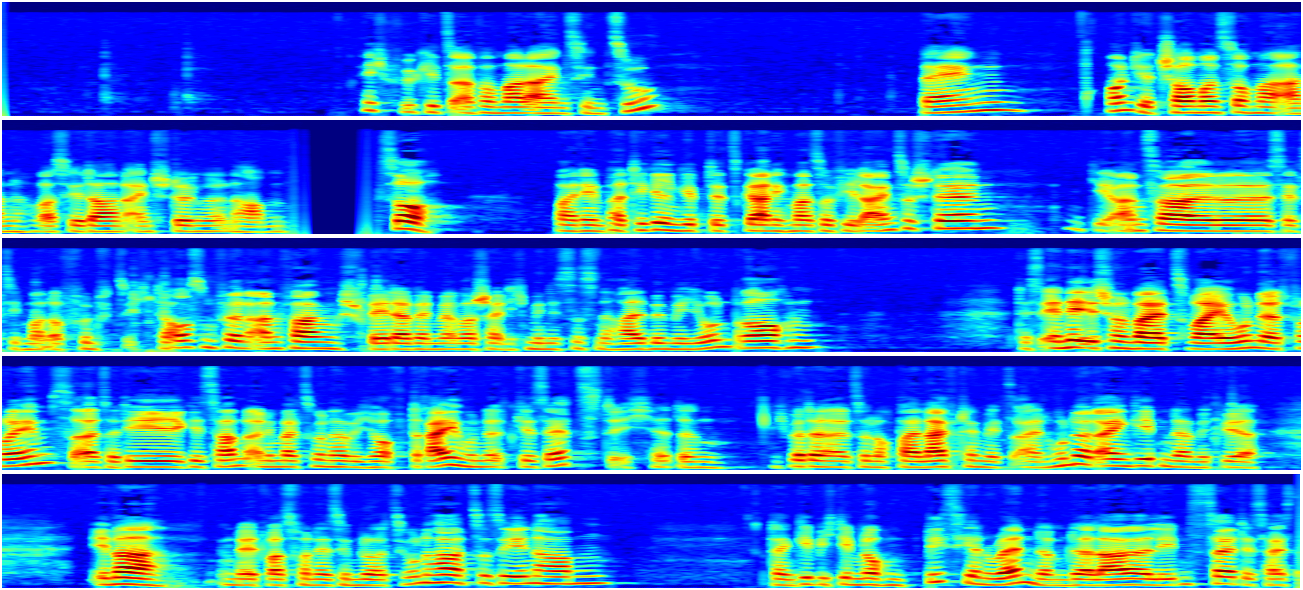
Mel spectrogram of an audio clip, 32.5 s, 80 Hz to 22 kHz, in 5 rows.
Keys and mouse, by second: 0.4-1.6 middle drag, 1.6-3.4 drag, 4.2-6.1 drag, 11.5-13.4 drag, 22.8-24.8 drag, 30.4-32.1 drag.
